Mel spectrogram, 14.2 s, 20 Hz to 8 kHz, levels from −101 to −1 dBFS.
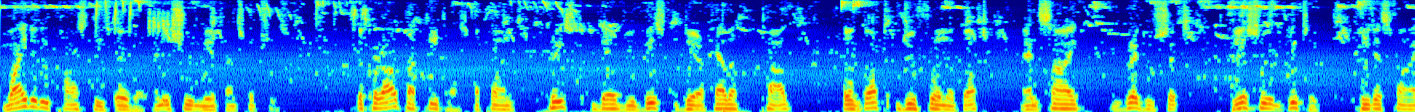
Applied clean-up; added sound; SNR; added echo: classical method spectral subtraction.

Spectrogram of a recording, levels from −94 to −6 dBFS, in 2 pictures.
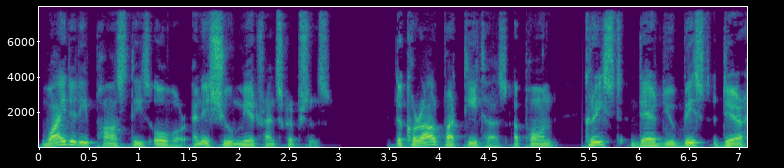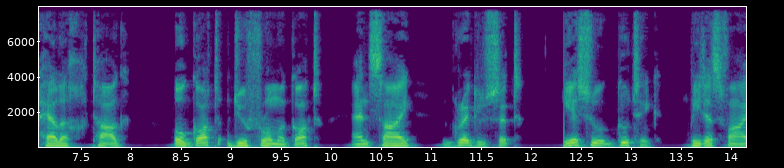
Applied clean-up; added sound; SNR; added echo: none; none; none; none.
